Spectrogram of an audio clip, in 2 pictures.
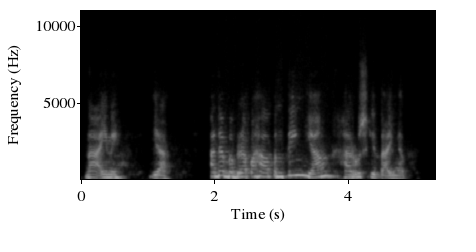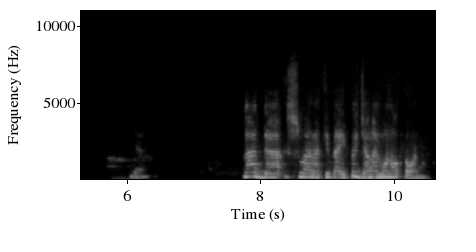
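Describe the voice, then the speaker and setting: A woman's voice: mid-range voice, lively intonation, a little slow, pauses often, slightly rough. A middle-aged woman giving an online lecture on public speaking, talking straight to her listeners, with many fillers and restarts. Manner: many fillers and restarts, addresses audience directly. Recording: slightly dull lo-fi audio.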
